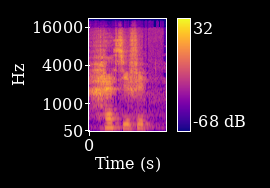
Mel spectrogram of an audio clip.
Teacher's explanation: So at the end of a syllable, the R varies from region to region, but the beginning of the syllable, most Brazilians nowadays pronounce the R at the beginning of the word as an H in English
